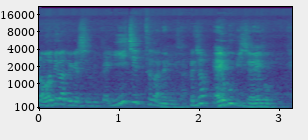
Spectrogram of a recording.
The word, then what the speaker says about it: 애굽: 애굽이죠, 애굽. 이집트를 히브리어로 발음하면 애굽이 되겠습니다. 에집트, 애굽 이렇게 되죠.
